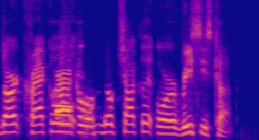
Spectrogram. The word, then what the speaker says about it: Reese's: cracker milk chocolate or Reese's Cup Oh Reese's it does not rhyme with feces you know my friend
